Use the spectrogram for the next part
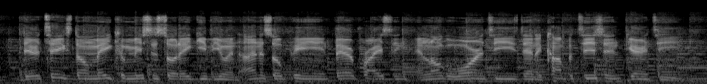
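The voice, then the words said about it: Louisiana accent. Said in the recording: “Louisiana accent”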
